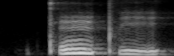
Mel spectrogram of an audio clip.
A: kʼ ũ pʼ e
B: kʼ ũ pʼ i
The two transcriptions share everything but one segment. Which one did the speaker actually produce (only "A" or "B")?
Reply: B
